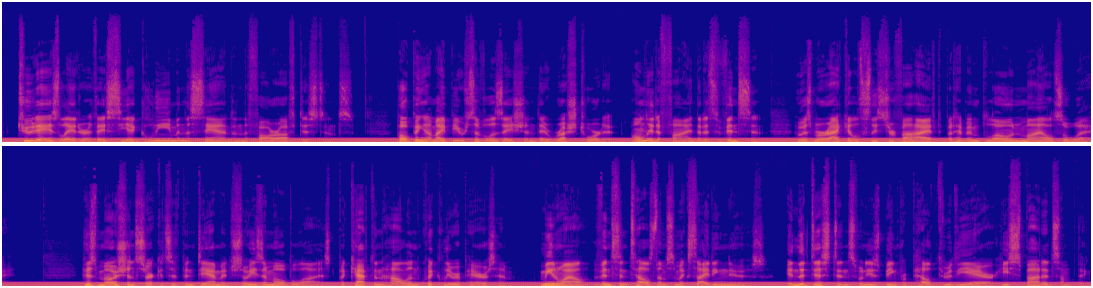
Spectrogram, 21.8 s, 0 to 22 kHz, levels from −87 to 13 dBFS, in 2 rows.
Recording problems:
electrical hum; loud; throughout; 50 Hz, 9 dB below the speech

